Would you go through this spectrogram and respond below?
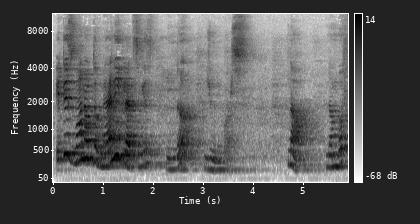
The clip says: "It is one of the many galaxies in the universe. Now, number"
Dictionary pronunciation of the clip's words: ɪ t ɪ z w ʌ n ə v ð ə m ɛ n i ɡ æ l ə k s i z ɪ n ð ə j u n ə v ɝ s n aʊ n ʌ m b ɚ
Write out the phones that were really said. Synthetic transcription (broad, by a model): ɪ t ɪ z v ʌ n ə v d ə m ɛ n i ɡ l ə s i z ɪ n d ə j u n ə v ɝ s n aʊ n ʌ m b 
